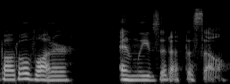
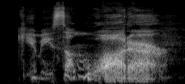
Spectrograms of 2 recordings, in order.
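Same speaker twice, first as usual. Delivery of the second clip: hoarse, raspy, breathy whisper; 13 semitones higher than usual. Retelling a story, voicing the voice a woman heard on a fort tour: raspy voice. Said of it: "A raspy voice".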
